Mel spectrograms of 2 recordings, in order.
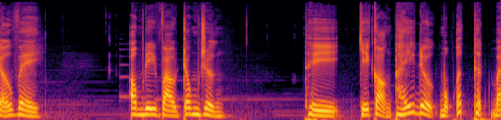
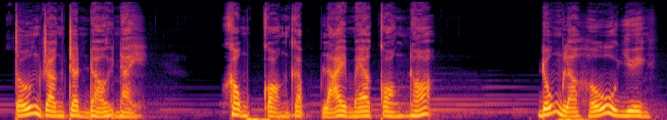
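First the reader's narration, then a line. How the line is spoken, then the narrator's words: Old man continuing after pause. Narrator (Vietnamese): Ông lão dừng lại một chút nói tiếp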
